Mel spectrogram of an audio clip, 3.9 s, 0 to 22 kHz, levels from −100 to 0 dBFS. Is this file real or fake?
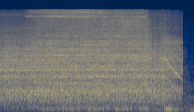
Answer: real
